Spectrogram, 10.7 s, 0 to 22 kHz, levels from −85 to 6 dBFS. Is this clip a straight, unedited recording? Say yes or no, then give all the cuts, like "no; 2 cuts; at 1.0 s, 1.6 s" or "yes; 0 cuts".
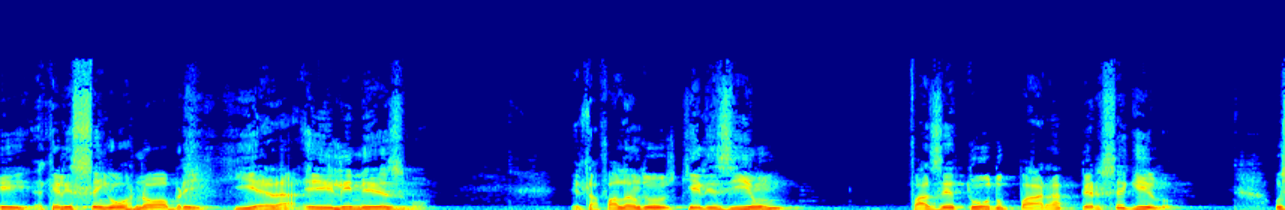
yes; 0 cuts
